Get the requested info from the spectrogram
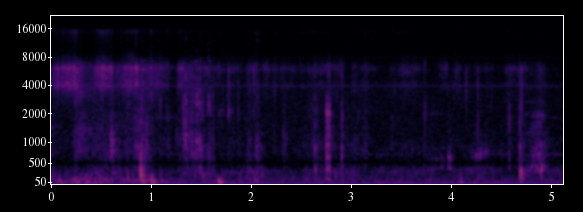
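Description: Handling noise: scattered rustles and small clicks and knocks as the recording camera is moved and set down on a fabric bed cover, fading toward the end.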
